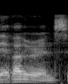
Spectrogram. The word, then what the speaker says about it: Efavirenz: Efavirenz has for a long time been in use. – Did I even pronounce it right? Did I get it right? – Yes, you did. Efavirenz.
